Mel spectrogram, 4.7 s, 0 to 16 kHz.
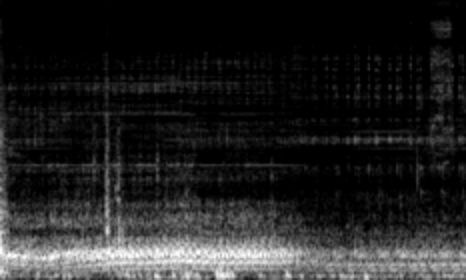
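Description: Traxxas TRX4 RC crawler truck's electric motor whining steadily as it reverses outdoors past a small tree, a continuous close buzzing hum that eases slightly in level toward the end.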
